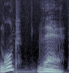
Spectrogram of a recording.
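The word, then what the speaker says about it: menthe verte: Spearmint in French is pronounced menthe there and spelt menthe, M-E-N-T-H-E, and ver, V-E-R-T-E.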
